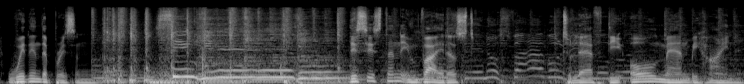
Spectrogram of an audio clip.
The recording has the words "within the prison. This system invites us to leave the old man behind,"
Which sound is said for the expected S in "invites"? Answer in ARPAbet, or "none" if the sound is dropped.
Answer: none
